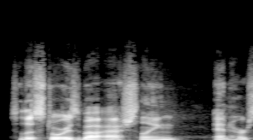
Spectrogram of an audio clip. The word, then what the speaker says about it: Aislinn: L-I-N-G? – Says, well, how she spells it is A-I-S-L-I-N-N. And then she did like a pronunciation thing. And it's A-S-H-L-I-N-G. – Huh. – It's an Irish word for dream.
